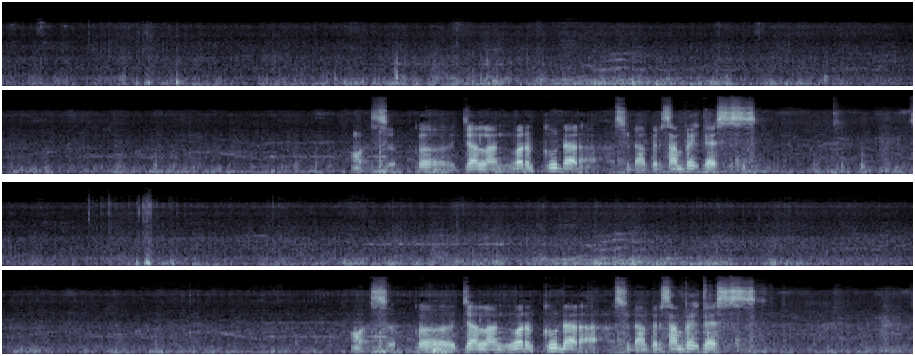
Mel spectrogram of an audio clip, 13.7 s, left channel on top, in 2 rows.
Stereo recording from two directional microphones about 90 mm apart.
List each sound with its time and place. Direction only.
9.4 s speech: 30° right (ahead or behind)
